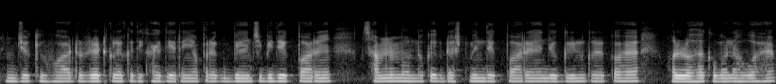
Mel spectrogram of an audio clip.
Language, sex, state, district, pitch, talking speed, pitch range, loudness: Hindi, male, Haryana, Rohtak, 145 Hz, 310 wpm, 140-145 Hz, -19 LUFS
